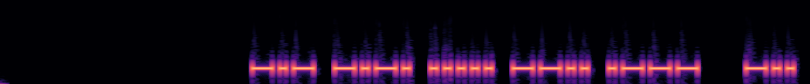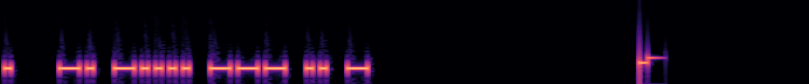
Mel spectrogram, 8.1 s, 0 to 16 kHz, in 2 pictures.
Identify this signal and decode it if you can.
Morse code, heard as a keyed tone, about 36 wpm, 700 Hz. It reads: KC5ZJ DE N6OIT
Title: USA Callsign DE Callsign - 5 Characters - 35wpm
